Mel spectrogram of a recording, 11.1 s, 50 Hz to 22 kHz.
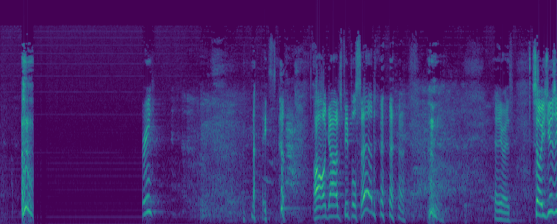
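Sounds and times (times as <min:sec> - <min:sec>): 
person clearing throat during a church sermon: 0:00.4 - 0:00.8, 0:05.4 - 0:06.2, 0:08.5 - 0:09.0
speech: 0:02.9 - 0:03.2, 0:05.0 - 0:08.9, 0:09.9 - 0:11.1
laughter: 0:03.4 - 0:10.4.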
